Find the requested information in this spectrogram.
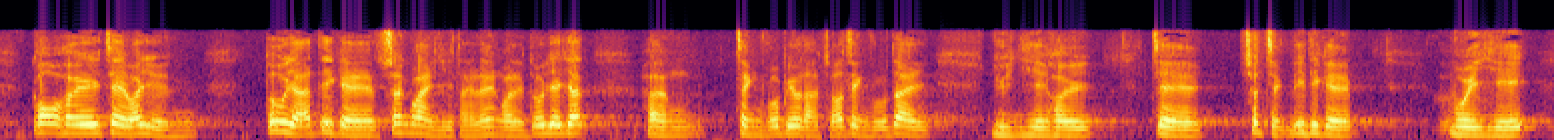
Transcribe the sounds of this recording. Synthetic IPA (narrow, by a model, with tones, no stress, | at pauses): kɔː˧ɦɵ˧ɥt͡sɛː˥wɐ˨˥jjyː˨˩n | t̪o˥wjɐ˨˧wjɐ˥t̪̚iː˥kɛː˧sœː˥ŋkʷaː˥nɛ˧jiː˨˧t̪ʰɐ˨˩jlɛː˥ŋɔ˨˧t̪e˨jt̪o˥wjɐ˥t̚jɐ˥t̚hœː˧ŋ | t͡sɪ˧ŋfuː˨˥p̬iː˨˥wt̪aː˨k̚t͡sɔː˨˥t͡sɪ˧ŋfuː˨˥t̪o˥whɐ˨˩j | jyː˨˩njiː˧ɦɵ˧ɥt͡sɛː˥˩t͡ʃʰɵ˥t̚t͡sɪ˨k̚niː˥t̪iː˥kɛː˧ | wuː˨˧jjiː˨˧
